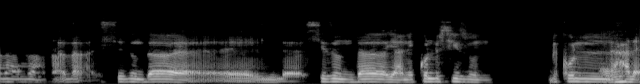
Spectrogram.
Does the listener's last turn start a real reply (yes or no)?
no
